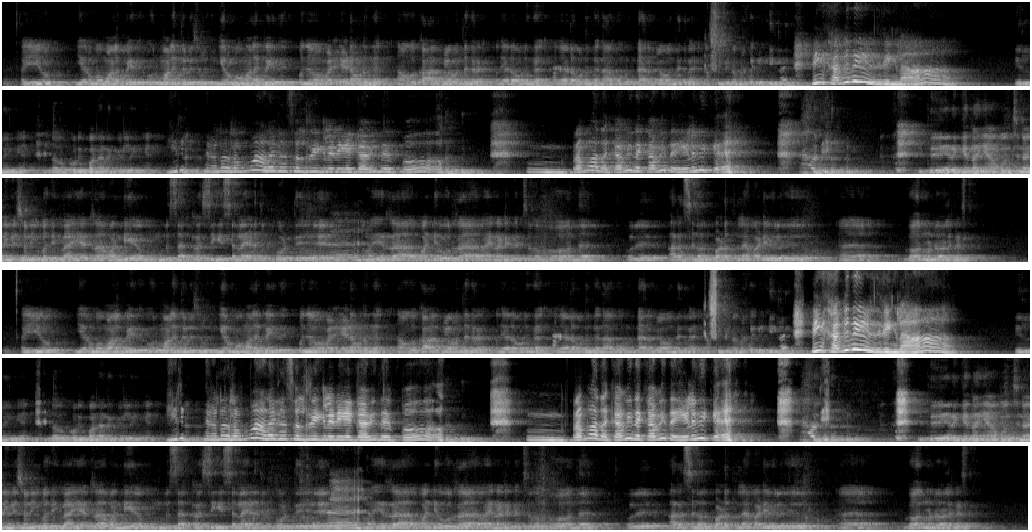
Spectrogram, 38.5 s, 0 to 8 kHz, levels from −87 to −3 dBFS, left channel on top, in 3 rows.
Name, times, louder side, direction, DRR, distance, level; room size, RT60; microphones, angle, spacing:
voice 1, 0.2-9.9 12.7-14.7 15.1-15.4 18.3-18.7 19.0-19.1 22.8-23.6 24.3-29.9 30.2-33.1 33.5-37.7, equal, 5° left, 0 dB, 2.6 m, -34 dB
voice 2, 9.9-12.0 14.9-18.4 19.0-22.1 22.5-23.2 24.0-24.2 29.8-30.2, right 5 dB, 80° right, 14 dB, 0.5 m, -25 dB
sound 1, 23.3-36.4, equal, 50° right, 5.0 m, -54 dB
20.0 x 10.5 x 5.6 m, 1.3 s
head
